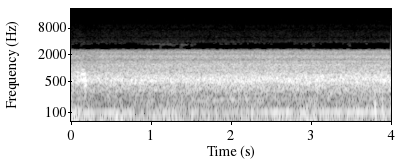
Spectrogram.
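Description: Yaesu FT-817 portable HF transceiver's speaker putting out steady static hiss on the 20-metre band in upper sideband, with a brief end of a received voice at the very start, as the tuning dial is turned off the station.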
